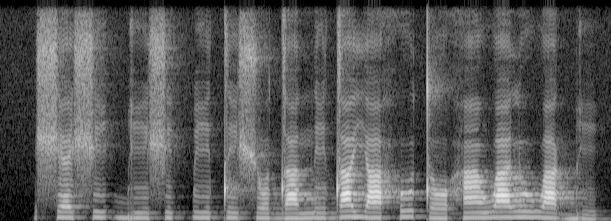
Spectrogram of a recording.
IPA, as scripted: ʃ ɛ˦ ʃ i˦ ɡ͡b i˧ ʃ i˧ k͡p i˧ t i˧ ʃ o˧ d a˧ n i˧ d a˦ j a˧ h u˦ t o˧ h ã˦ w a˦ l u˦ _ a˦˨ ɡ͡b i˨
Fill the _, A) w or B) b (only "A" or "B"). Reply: A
